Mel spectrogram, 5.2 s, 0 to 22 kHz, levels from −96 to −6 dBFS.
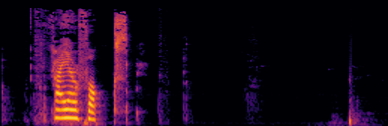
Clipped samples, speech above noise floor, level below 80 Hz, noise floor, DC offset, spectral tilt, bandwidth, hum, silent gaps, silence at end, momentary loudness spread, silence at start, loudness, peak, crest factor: under 0.1%; 69 dB; -62 dBFS; -89 dBFS; under 0.1%; -3.5 dB/octave; 16.5 kHz; none; none; 3.5 s; 24 LU; 0.7 s; -21 LUFS; -6 dBFS; 20 dB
